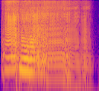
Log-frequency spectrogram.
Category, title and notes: Sound effects > Human sounds and actions
Imitation of a fart done by my kid who is blowing air on his arm :)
